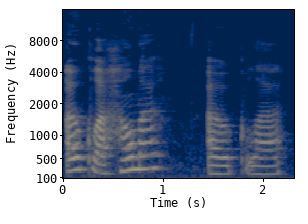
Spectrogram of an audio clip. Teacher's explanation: both those a's take on a u sound and that's all you really need to know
